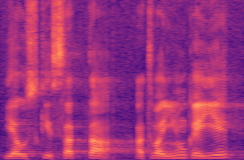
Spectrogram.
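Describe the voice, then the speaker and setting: Guy lecturing students slow and patient, high voice, echo hall. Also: steady tone. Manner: patient, repeats words slowly for students. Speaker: Vedic philosophy teacher. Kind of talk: classroom lecture. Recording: long hall reverb.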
